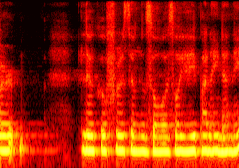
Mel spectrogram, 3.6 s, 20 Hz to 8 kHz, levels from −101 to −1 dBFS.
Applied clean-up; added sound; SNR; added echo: none; none; none; reverberation time 0.7 s.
